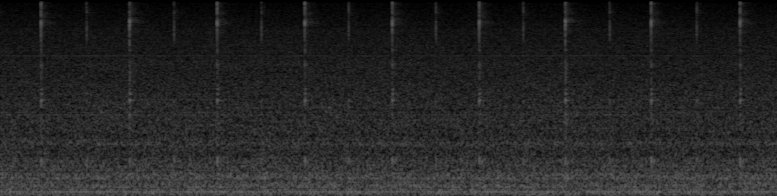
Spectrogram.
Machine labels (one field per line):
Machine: valve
